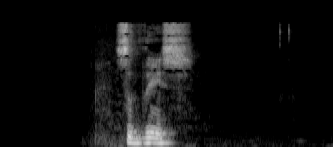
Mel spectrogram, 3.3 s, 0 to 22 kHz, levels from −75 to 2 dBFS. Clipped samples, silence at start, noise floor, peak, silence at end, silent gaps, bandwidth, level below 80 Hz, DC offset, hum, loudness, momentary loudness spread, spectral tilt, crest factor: under 0.1%; 1.15 s; -67 dBFS; 0 dBFS; 1.4 s; none; 11.5 kHz; -56 dBFS; under 0.1%; none; -17 LUFS; 13 LU; -4 dB/octave; 22 dB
